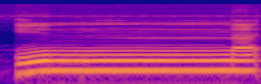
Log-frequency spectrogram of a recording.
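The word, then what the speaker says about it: إنّ: Contohnya inna inna seperti itu. Inna Ibrahim bukan dibaca inna itu salah tapi yang benar inna Ibrahim.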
